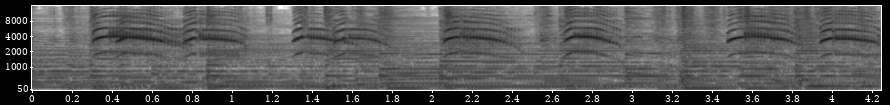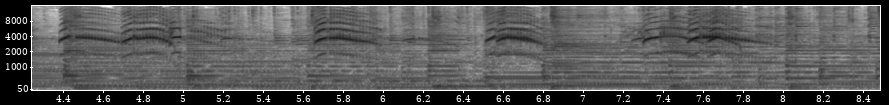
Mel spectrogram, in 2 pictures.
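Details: A White Woodpecker, a species of savannas, estuaries, palm groves and northern jungles, gives explosive, deafening, high arched squealing calls in quick bursts, about two or three a second, over steady background music.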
